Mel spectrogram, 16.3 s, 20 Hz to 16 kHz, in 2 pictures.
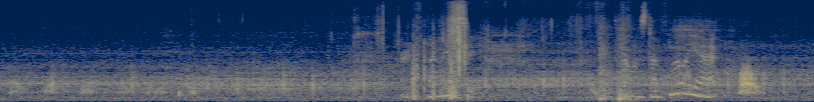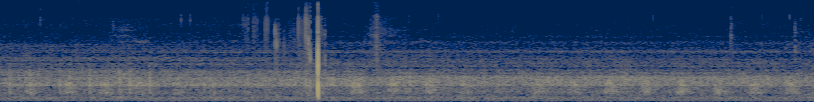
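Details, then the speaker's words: Fetal heartbeat heard on a home fetal Doppler for the first time: fast, steady whooshing pulse in the 150s per minute, judged perfect, with the mother's slower heartbeat and tummy rumbling also picked up. "you hear the heartbeat, honey? It's in the 150s. It's perfect."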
